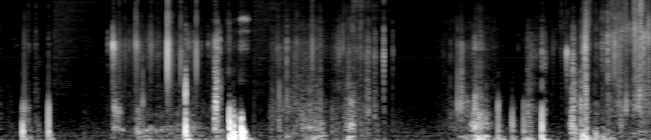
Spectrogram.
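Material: Silicone.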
